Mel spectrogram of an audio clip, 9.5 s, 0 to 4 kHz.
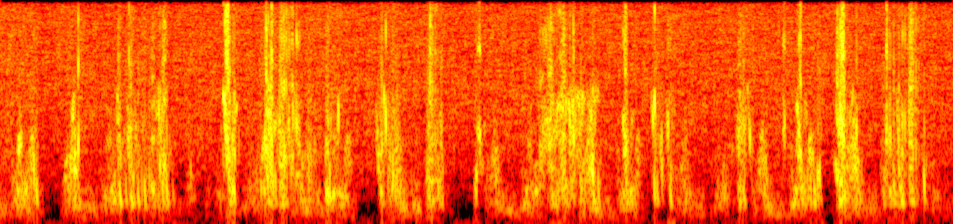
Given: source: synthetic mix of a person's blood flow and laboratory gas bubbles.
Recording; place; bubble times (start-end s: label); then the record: Doppler ultrasound of blood flow; precordium
0.23-0.41 s: bubbles
0.75-0.82 s: bubbles
1.11-1.77 s: bubbles
2.19-2.40 s: bubbles
2.58-3.00 s: bubbles
3.05-3.42 s: bubbles
3.75-4.02 s: bubbles
4.24-4.45 s: bubbles
4.73-4.87 s: bubbles
5.38-6.05 s: bubbles
6.22-6.35 s: bubbles
6.50-6.77 s: bubbles
7.35-7.54 s: bubbles
7.82-7.87 s: bubbles
7.95-8.24 s: bubbles
8.32-8.64 s: bubbles
8.80-9.29 s: bubbles
From the record:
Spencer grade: 3 (all of the cardiac periods contain showers or single bubble signals, but not dominating or overriding the cardiac motion signals); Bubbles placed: anywhere in the cardiac cycle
